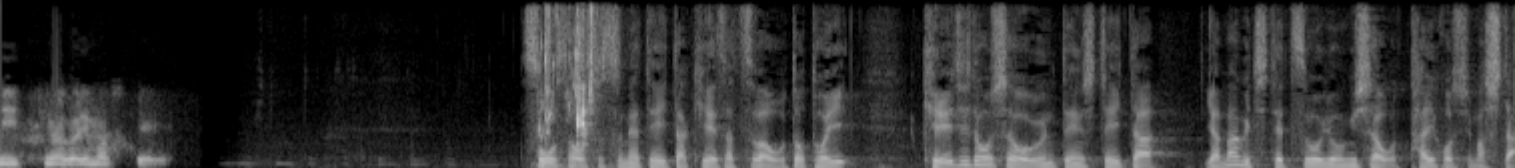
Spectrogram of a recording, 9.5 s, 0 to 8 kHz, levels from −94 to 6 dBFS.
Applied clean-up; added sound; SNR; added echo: none; Splash, splatter; -1 dB; none.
